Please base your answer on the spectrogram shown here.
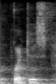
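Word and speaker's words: Prentiss: with a few straggler regiments from, I think, Prentice's. Turns out that is how you say his name, like I did in last scenario. I wasn't really sure. Prentice, Benjamin Prentice.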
